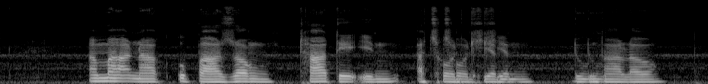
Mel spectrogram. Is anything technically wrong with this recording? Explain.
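Yes. From 4.38 to 6.06 s the speech gains a hard, dry echo: a full-band copy trails around 150 ms behind, about 5 dB quieter, cutting in and out abruptly. This doubled audio track likely comes from a slower second capture path mixed back in.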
